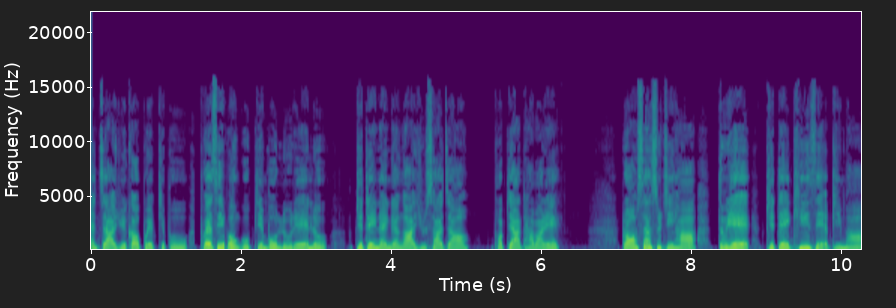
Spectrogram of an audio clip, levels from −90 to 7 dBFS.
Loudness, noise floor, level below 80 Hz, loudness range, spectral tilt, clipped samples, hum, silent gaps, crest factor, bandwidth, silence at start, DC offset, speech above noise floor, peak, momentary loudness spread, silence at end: -21 LUFS; -64 dBFS; -56 dBFS; 3 LU; -6.5 dB/octave; under 0.1%; none; none; 18 dB; 16 kHz; 0 s; under 0.1%; 44 dB; -2 dBFS; 8 LU; 0 s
